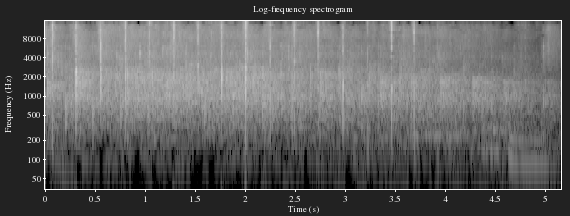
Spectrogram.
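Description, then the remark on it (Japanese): A church audience at a worship service applauds in blessing and thanks for a pastor's family serving on the Goto Islands, a steady wash of many hands clapping with sharp individual claps poking through, holding fairly even before thinning slightly toward the end. “ご家族を覚えて感謝を持って祝福の拍手をしたいと思います。”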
